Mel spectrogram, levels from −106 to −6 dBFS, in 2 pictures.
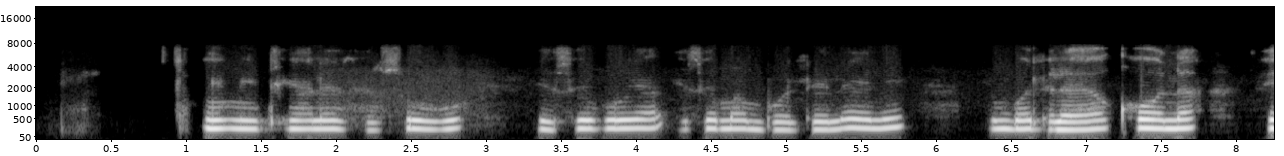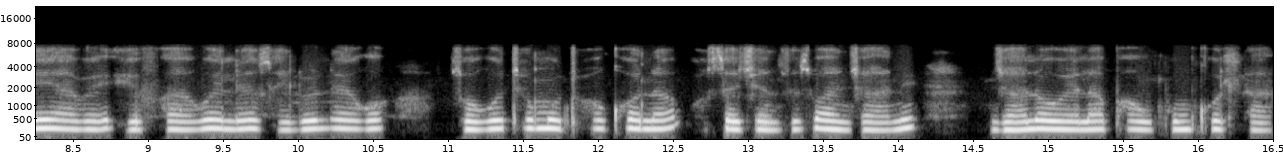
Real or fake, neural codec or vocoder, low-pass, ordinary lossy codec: real; none; 7.2 kHz; Opus, 32 kbps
